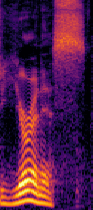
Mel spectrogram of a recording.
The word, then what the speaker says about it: Uranus: and let's get started introduction uranus it is pronounced uranus it's from the greek word meaning sky in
